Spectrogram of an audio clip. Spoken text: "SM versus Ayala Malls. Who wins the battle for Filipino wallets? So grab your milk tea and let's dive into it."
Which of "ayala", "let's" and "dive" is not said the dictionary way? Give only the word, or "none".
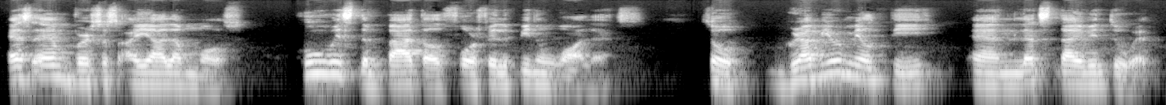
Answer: none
